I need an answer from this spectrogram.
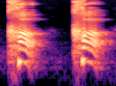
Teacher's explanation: और यहां तक कि एक ह की आवाज भी आती है। जब ख बोलते हैं ना जब हवा ज्यादा लगती है तो ह की आवाज आती है। · जब ख बोलते हैं तो हवा ज्यादा लगती है तो ह की आवाज आती है ना, ह की ध्वनि भी सुनाई देती है। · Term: महाप्राण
